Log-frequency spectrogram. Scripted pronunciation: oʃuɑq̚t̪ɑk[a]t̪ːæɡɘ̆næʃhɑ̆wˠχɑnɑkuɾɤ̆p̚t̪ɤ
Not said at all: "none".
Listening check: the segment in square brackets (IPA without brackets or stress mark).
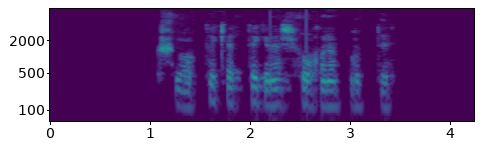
æ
